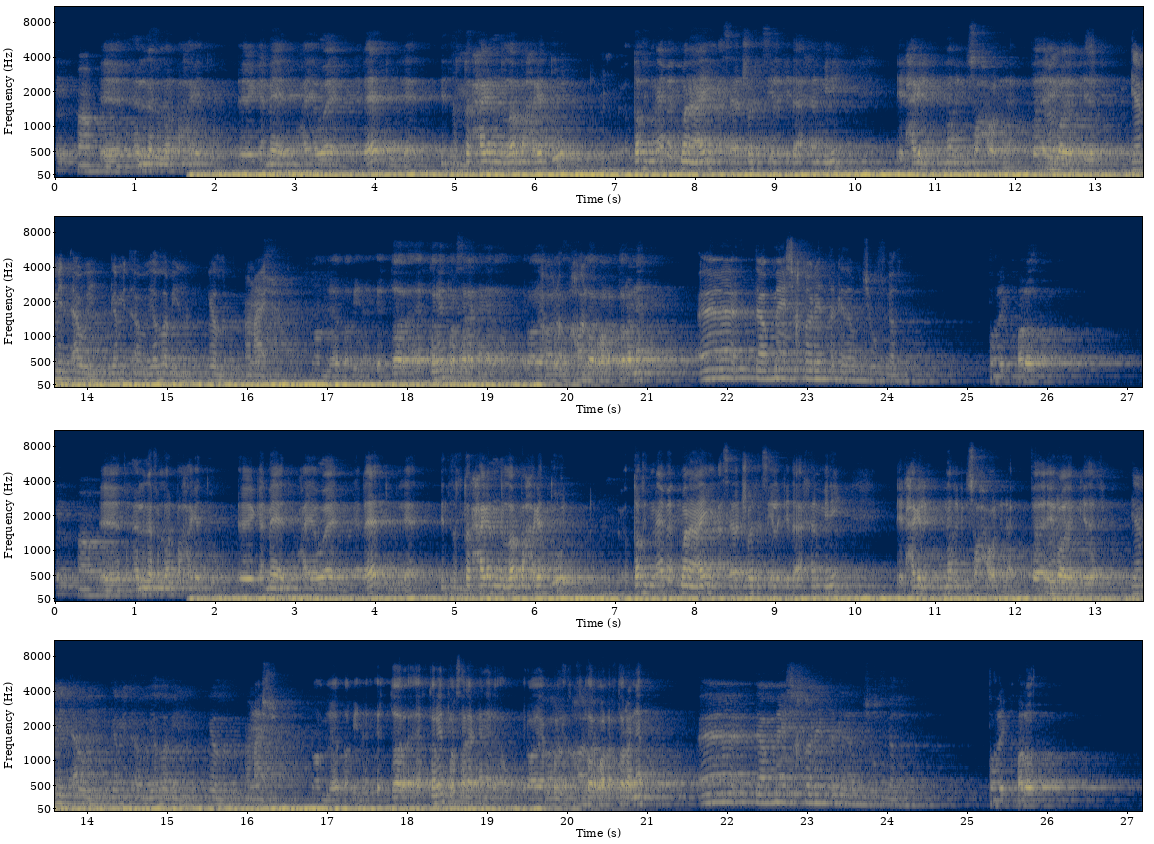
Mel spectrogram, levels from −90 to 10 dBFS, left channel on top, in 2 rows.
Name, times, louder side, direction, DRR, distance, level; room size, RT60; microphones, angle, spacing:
voice 1, 0.5-4.5 4.8-6.4 7.0-9.8 10.5-13.0 16.0-16.3 16.8-20.0 20.2-21.0 25.3-25.8, right 1 dB, 35° right, 5 dB, 1.2 m, -28 dB
sound 1, 1.6-19.7, left 3 dB, 45° left, 0.4 m, -22 dB
voice 2, 12.2-12.6 13.3-16.3 19.6-20.3 21.6-24.2, left 1 dB, 70° left, 3 dB, 1.8 m, -35 dB
20.0 x 8.9 x 7.0 m, 2.5 s
head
